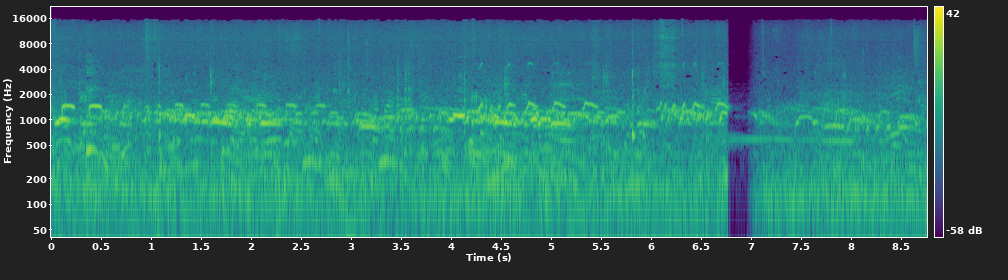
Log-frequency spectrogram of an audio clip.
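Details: Several local zebra doves sing loudly as lure birds with long, crystal voices: rapid overlapping hooked coos with softer lower calls beneath, broken by a short silent gap near the end.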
